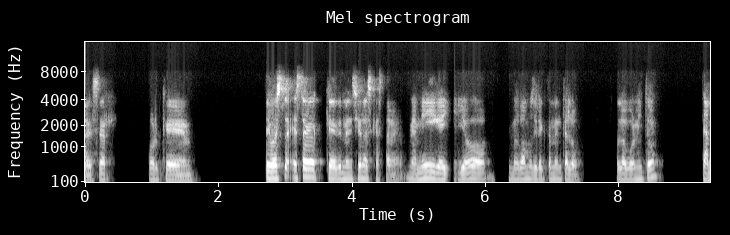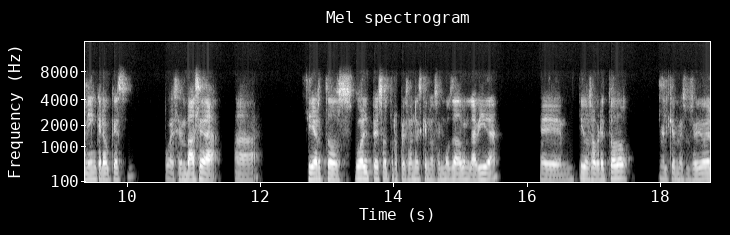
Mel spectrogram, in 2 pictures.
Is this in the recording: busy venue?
no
